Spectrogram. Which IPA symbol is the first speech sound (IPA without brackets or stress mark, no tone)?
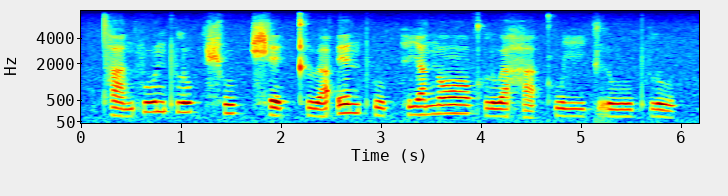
tʰ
